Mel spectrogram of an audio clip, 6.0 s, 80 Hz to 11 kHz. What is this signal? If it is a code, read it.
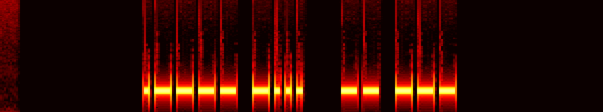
Morse code, heard as a keyed tone, about 21 wpm, 700 Hz. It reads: 1B MO
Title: Field Day Exchanges - 22wpm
